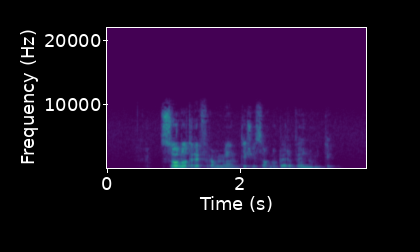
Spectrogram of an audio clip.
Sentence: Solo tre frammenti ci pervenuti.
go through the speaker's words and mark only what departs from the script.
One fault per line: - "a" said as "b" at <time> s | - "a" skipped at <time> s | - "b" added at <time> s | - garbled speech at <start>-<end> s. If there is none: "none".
- "sono" added at 2.2 s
